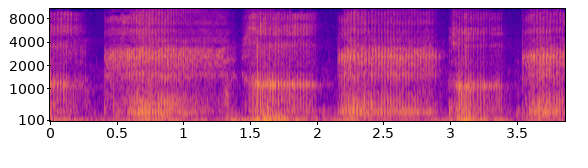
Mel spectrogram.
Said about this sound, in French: À l'aube du 5e jour, les tantines ne sont plus capables de bouger ne serait-ce que le petit doigt. Couchées toutes les 3 dans leur grand lit, elles ronflent comme des machines à vapeur.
